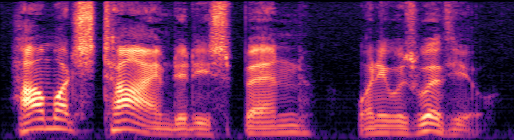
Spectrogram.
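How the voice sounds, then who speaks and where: Probing senator, dryly recorded. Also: male voice, on the low side, very animated, fairly bright tone, no echo, clean studio sound. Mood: inquisitive, stern. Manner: deliberate, formal, pressing. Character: probing, formal, insistent senator questioning a witness. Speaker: actor reading an examining senator. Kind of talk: dramatised reading of hearing testimony.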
